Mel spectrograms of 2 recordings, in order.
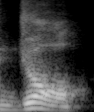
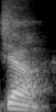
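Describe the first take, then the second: First: The vowel is said with a full, rounded mouth. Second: The vowel is said with a flat, empty mouth. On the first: The speaker calls it wrong. "We don't say jaw" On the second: The speaker calls it right. "We say ja"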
